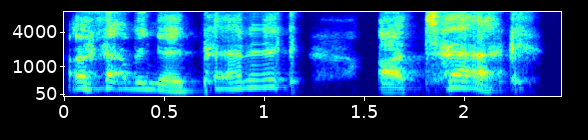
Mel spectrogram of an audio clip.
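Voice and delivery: slow scary version. Shown as a demonstration. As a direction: let the words sink in with dread. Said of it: "that sounds scary too".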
